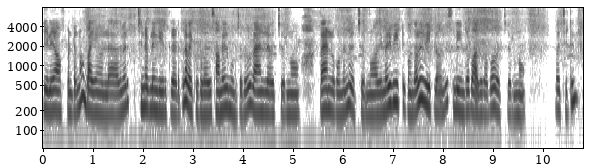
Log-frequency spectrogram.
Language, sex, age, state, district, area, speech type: Tamil, female, 18-30, Tamil Nadu, Thoothukudi, urban, spontaneous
